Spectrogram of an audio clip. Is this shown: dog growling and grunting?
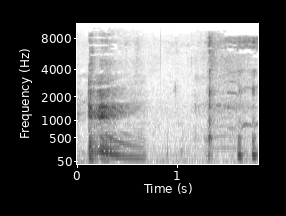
no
